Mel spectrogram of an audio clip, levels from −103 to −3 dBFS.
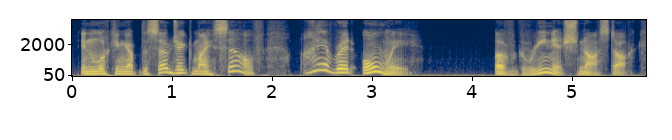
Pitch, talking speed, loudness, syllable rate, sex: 150 Hz, 135 wpm, -17 LUFS, 4.4 syllables/s, male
